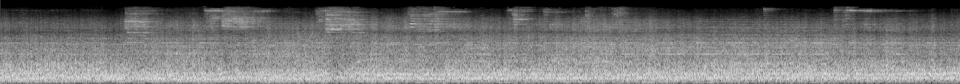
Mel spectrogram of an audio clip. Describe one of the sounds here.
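A freight train rumbles and clatters past up close.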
